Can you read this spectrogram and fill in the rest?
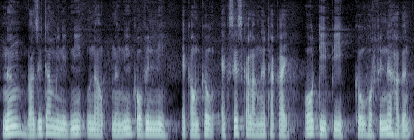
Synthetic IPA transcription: nɯŋbazitamːinit̚niuna̰wnɯŋnikobʱidni | ekawntkʰɯwekseskalamnɯtʰakajɔtipikʰɯwɦɔɾpʰinːɯɦaɡɯn

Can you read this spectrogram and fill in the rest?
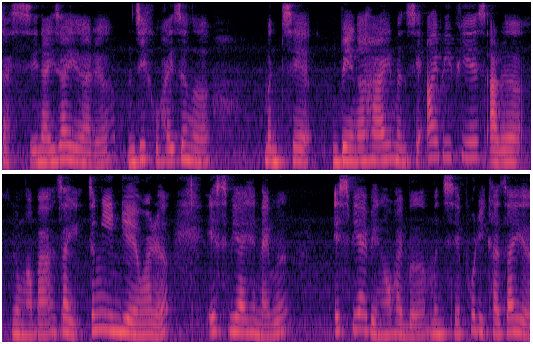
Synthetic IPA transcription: z̥asinajzajɯaɾɯnzikʰɯwɦajzɯŋɯ | mɯnse | beŋaɦajmɯnseʔajpipʰiesaɾɯ | luŋabazajzɯŋiːndiawaɾɯ | esbiajɦənːajbɯ | esbiajbeŋawɦajbɯmɯnsepʰoɾikʰazajɯ

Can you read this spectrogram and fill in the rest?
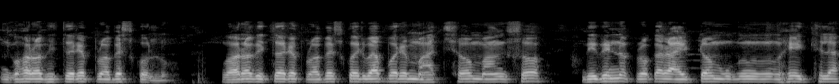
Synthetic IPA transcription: ɡʱɔɾɔbʱit̪ɔɾepɾɔbeskɔɾlu | ɡʱɔɾɔbʱit̪ɔɾepɾɔbeskɔɾibapɔɾematːt͡ʃʰɔmaŋsɔ | bibʱinːɔpɾɔkaɾɔajʈɔmɦejt̪ʰila

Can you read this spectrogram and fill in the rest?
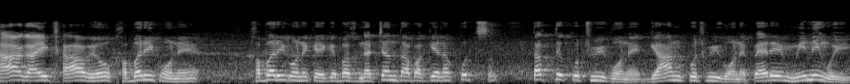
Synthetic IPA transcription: t͡ʃʰaːɡaːit͡ʃʰaːʋɪjoːxʰɐbəɾiːkoːnẽː | xʰɐbəɾiːkoːneːkɐɦekebɐsnɐt͡ʃənt̪abaːkielãkʊt͡ʃʰ | t̪ɐt̪ːekʊt͡ʃʰbʱikoːneːɡjaːnkʊt͡ʃʰbʱikoːneːpɛɦɾemiːnɪ̃ŋɡɦʊḭː

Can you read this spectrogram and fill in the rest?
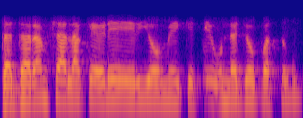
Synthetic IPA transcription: t̪ɐd̪ʱɐɾəmʃaːlakɐɦɪɽeeːɾijomẽkɪt̪ʰeʊnd͡ʑoːpɐt̪u

